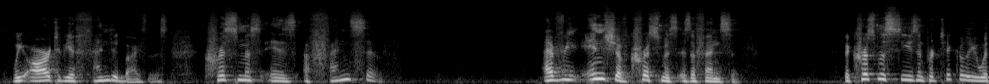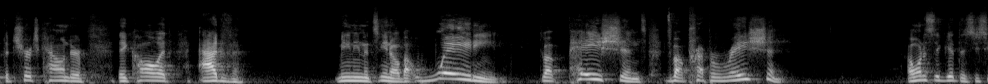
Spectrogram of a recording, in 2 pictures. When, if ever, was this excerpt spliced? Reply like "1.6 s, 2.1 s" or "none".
none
